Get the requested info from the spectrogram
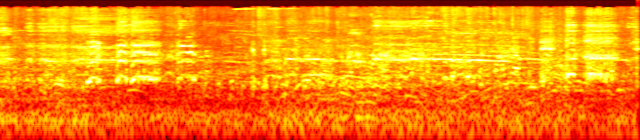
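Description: A game-fowl rooster crowing, one long drawn-out crow through the middle, over the chatter of a crowd.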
